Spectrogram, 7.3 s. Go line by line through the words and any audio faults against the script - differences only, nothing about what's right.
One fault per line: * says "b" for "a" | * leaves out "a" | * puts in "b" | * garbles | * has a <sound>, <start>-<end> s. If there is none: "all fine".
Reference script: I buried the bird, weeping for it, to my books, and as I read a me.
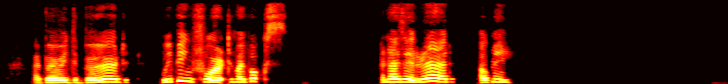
all fine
